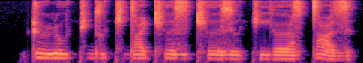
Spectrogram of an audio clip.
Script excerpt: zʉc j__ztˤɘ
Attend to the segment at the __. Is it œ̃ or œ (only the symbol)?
œ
